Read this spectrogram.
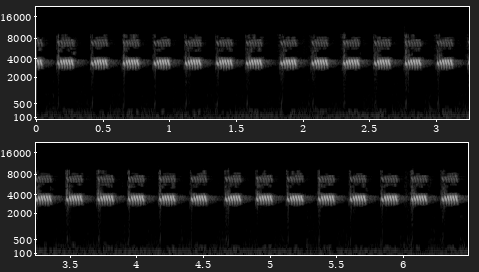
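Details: Japanese burrowing cricket song made of evenly spaced, piercing high chirps, about two each second, unbroken throughout and clean against a quiet background.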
